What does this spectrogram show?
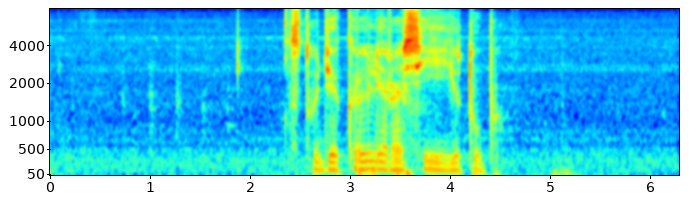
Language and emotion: Russian, neutral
